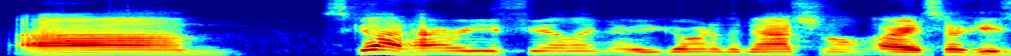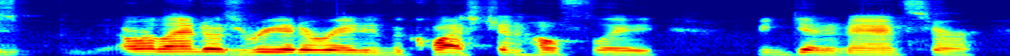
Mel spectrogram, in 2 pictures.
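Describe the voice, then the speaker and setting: A man's voice: medium pitch, steady tone, fairly quick, pushed and bright, clean tone. A man hosting a casual livestream podcast, laughing often and reading out viewers' comments. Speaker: podcast host.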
